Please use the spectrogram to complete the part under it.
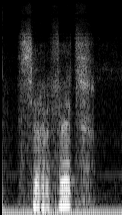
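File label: "servet", Dutch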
